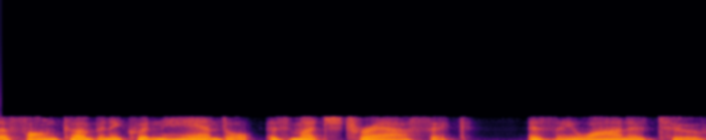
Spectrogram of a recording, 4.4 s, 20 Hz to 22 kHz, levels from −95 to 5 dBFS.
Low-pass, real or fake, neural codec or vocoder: 3.6 kHz; fake; codec, 24 kHz, 0.5 kbps, DualCodec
